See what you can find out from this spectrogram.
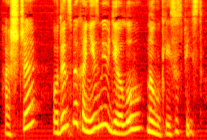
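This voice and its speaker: A woman's voice: a little high, big pitch swings, fast, darkish tone. A woman reporter reading scripted narration for a television news report.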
